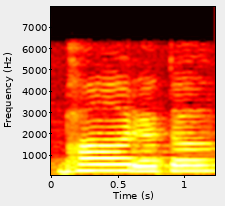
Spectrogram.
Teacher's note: ಭಾರತ ಭಾ ಮಹಾಪ್ರಾಣ ದೀರ್ಘ ಬರಬೇಕು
